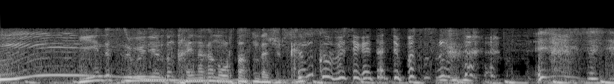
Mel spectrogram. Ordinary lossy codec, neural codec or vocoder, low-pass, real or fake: none; none; 5.4 kHz; real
